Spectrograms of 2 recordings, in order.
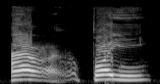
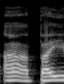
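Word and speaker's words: أَعْطَيْنَا: আ তয়া জবর তই, তই আ তই। অনেকে বলে ইন্না আ তাই বলে, আ তাই বললে কিন্তু এই তর উচ্চারণটা হয় না, বলতে হবে তই, আ তই।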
